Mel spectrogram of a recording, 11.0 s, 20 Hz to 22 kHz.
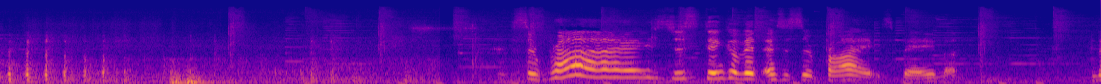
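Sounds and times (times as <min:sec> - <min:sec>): woman laughing: 0:00.0 - 0:01.3.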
